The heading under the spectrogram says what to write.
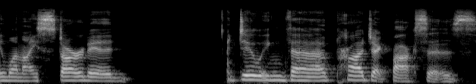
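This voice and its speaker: A woman speaks with fairly even intonation. The recording is very clean, and the background is silent. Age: 60s. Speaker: beading teacher and small business owner. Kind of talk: solo podcast talk answering questions. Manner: conversational with fillers.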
